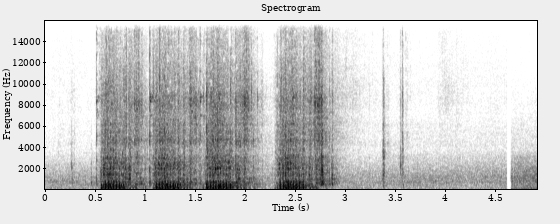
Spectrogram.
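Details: 1989 Husqvarna 50 chainsaw, sat years with old gas, after carb clean: fires and revs in strong bursts, blipping crisp and clean between throttle openings, then drops off; healthy running.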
